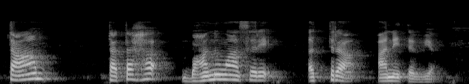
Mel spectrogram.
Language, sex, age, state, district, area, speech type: Sanskrit, female, 45-60, Karnataka, Dakshina Kannada, urban, spontaneous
